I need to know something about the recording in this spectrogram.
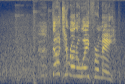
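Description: A young man shouts angrily.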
